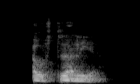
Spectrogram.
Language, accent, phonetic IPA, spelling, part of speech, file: Catalan, Valencia, [awsˈtɾa.li.a], Austràlia, proper noun, LL-Q7026 (cat)-Austràlia.wav
- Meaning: Australia (a country consisting of a main island, the island of Tasmania and other smaller islands, located in Oceania; historically, a collection of former colonies of the British Empire)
